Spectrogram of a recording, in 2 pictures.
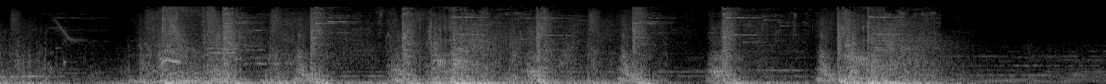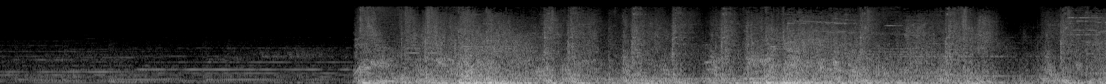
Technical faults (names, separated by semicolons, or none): DAB burbling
